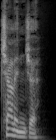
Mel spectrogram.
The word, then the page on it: challenger: British English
